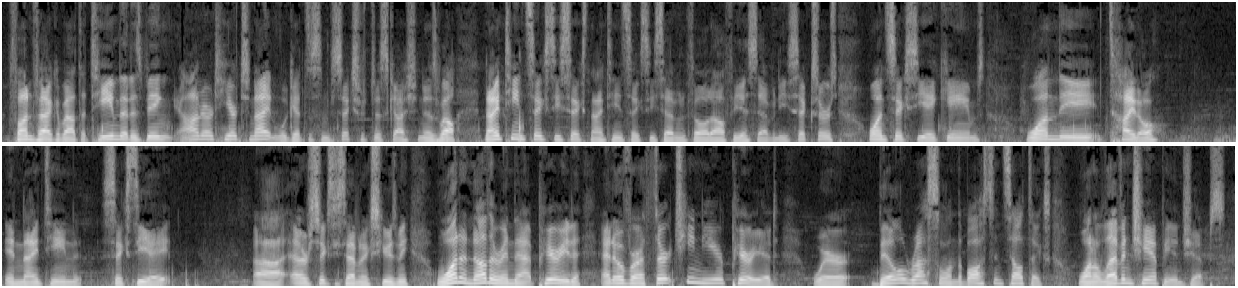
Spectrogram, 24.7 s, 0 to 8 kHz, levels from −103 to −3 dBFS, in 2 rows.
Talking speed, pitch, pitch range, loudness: 140 wpm, 160 Hz, 145-180 Hz, -23 LUFS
